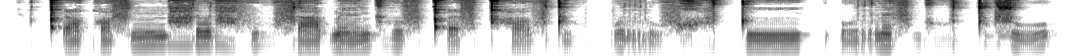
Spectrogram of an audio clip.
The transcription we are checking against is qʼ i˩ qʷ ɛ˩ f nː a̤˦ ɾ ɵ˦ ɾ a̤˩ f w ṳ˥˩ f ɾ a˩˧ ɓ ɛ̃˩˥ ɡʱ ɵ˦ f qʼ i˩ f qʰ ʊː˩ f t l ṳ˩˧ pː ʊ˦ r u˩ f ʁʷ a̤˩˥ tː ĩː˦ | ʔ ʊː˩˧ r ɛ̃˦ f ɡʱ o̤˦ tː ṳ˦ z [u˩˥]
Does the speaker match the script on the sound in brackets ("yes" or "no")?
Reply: yes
